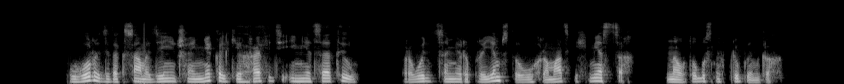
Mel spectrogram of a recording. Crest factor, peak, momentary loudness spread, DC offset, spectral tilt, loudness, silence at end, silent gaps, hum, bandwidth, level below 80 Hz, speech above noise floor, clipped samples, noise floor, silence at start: 20 dB; -2 dBFS; 8 LU; under 0.1%; -8.5 dB/octave; -22 LUFS; 0.65 s; none; none; 7.2 kHz; -56 dBFS; 67 dB; under 0.1%; -88 dBFS; 0.7 s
